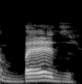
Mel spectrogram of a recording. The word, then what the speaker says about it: badge: तो D silent होने के लिए यदि डी के बाद जी आता है, याद रखना क्या, फिर से, कि डी के बाद अगर जी आता है तब डी साइलेंट होता है। जैसे कि आपने अक्सर सुना होगा ब्रिज, है ना, बैज।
